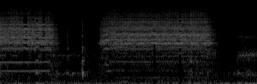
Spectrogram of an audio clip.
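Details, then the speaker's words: 1:28 scale RC wheel loader (Rui Chang QY2302, Volvo L350 copy), first test after poorly packaged shipping: two short high-pitched whirring bursts from the steering motor with wheels not turning; steering likely broken, stripped gears suspected. "these two joysticks are the steering wheel so [Music] so our steering is making the noise but it's not"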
